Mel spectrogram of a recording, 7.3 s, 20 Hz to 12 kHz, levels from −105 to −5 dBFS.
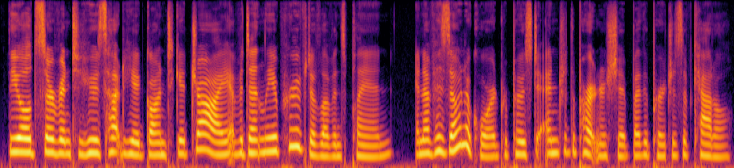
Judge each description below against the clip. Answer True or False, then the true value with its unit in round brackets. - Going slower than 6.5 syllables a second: False (7.1 syllables/s)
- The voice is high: True (225 Hz)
